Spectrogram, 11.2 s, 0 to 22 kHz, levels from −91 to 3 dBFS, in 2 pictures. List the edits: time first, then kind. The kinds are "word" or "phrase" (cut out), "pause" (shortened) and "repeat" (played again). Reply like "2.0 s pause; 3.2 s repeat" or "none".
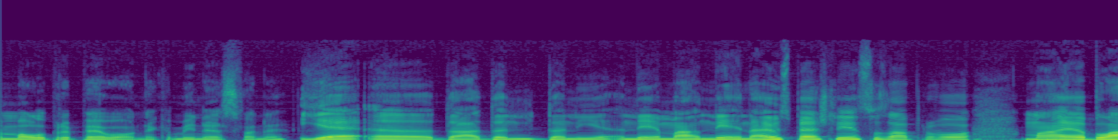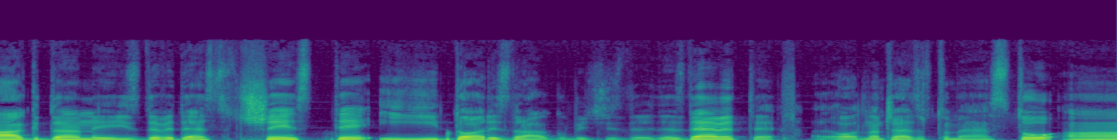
6.0 s word; 9.6 s pause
